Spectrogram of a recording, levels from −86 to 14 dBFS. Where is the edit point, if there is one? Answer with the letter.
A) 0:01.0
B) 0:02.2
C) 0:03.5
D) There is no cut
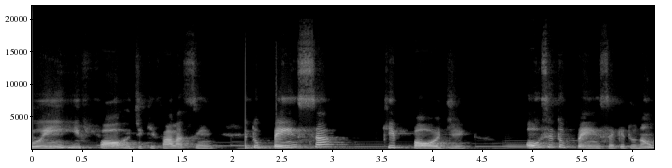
B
